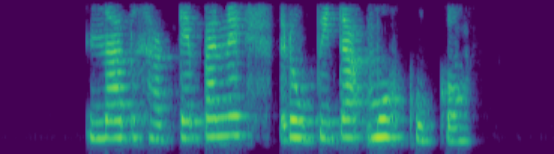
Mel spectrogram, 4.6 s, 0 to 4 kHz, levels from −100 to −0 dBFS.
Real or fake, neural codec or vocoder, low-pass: real; none; 3.6 kHz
